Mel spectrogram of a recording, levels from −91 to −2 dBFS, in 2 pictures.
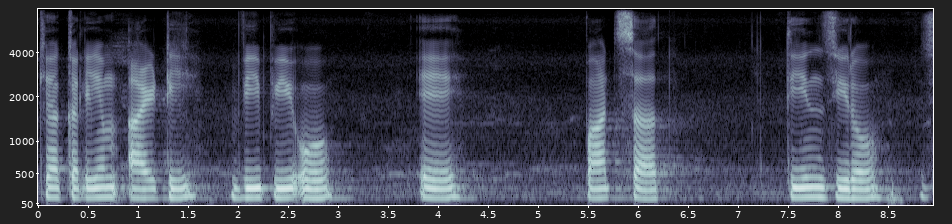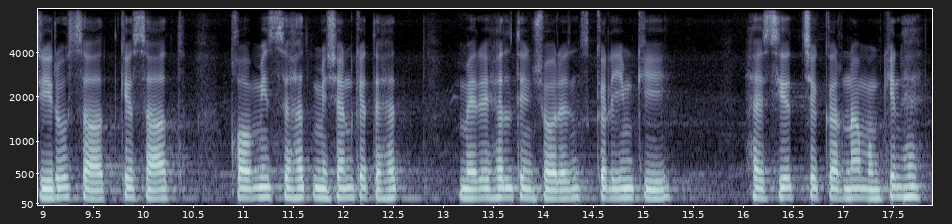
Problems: constant background noise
